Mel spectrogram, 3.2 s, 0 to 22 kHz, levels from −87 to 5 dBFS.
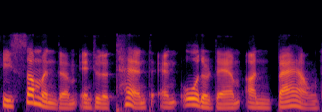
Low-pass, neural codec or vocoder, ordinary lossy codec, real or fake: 7.2 kHz; none; Opus, 16 kbps; real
